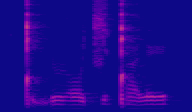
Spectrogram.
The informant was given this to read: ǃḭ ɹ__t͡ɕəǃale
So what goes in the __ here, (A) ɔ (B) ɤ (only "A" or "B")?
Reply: A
